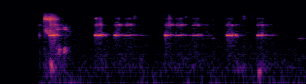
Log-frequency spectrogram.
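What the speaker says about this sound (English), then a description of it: "I start the timer" A kitchen timer sounds a series of short, clear electronic beeps in quick groups of two or three while pasta water is set to boil, close and distinct with silence between.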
